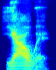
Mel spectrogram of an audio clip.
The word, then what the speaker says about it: Yahweh: You know, whenever you see the word Lord in the Old Testament, it's actually YHWH, which we pronounce as Yahweh.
